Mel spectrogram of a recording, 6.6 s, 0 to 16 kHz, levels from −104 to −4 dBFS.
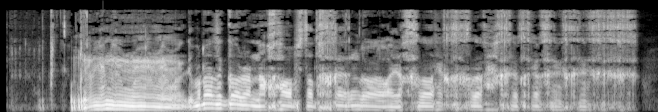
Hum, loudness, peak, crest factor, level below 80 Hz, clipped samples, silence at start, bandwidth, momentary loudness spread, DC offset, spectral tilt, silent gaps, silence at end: none; -14 LUFS; 0 dBFS; 14 dB; -42 dBFS; under 0.1%; 0.4 s; 11.5 kHz; 11 LU; under 0.1%; -5 dB/octave; none; 0.2 s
